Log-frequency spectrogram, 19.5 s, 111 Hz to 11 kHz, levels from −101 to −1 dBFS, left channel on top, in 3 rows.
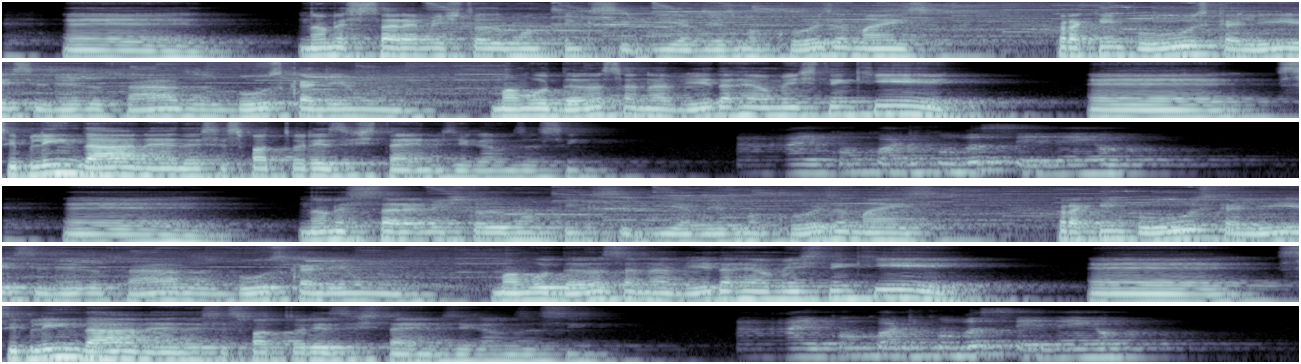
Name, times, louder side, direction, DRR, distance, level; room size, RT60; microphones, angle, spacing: voice 1, 0.3-1.0 1.5-4.7 5.3-8.6 8.9-11.2 11.9-15.9, left 1 dB, 90° left, 7 dB, 1.8 m, -22 dB
sound 1, 2.1-9.0, left 5 dB, 45° left, 1.3 m, -37 dB
voice 2, 16.6-18.5, right 1 dB, 25° right, 0 dB, 4.3 m, -33 dB
23.0 x 9.2 x 6.4 m, 0.95 s
head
